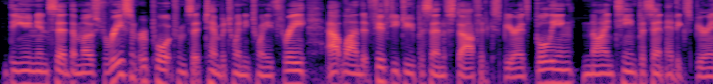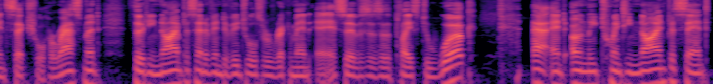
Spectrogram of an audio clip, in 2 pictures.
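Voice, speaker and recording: A man co-hosting a podcast, reporting news conversationally in a halting way, often rephrasing himself. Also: lowish voice, fairly bright tone, dry recording.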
